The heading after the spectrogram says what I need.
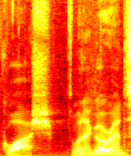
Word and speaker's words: gouache: with a paint called gouache. When I go around to schools and I talk to kids, I say, it rhymes with squash. That's the way they can remember it. So, but gouache is a water-based paint.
